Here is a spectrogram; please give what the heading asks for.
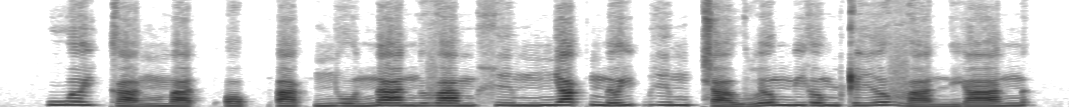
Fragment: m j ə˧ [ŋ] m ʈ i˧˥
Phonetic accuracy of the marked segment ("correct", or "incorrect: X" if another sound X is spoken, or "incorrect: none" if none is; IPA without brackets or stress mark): incorrect: none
